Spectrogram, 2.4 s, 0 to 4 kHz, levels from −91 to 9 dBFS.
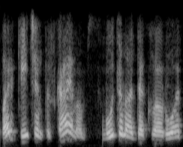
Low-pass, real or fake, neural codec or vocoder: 3.6 kHz; fake; codec, 44.1 kHz, 7.8 kbps, Pupu-Codec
